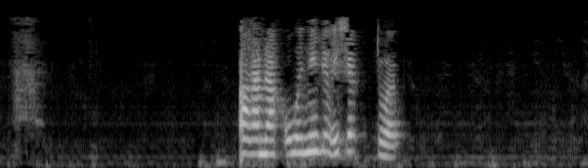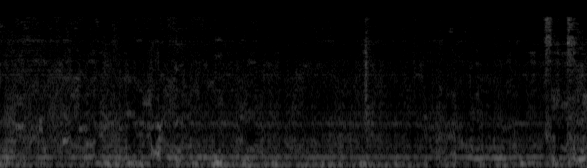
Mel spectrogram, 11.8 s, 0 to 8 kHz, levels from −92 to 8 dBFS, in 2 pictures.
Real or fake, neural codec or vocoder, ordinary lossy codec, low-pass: fake; codec, 16 kHz in and 24 kHz out, 0.6 kbps, FireRedTTS-2 codec; MP3, 24 kbps; 7.2 kHz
